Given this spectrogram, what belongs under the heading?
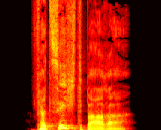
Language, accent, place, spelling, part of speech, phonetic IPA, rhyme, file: German, Germany, Berlin, verzichtbarer, adjective, [fɛɐ̯ˈt͡sɪçtbaːʁɐ], -ɪçtbaːʁɐ, De-verzichtbarer.ogg
- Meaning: 1. comparative degree of verzichtbar 2. inflection of verzichtbar: strong/mixed nominative masculine singular 3. inflection of verzichtbar: strong genitive/dative feminine singular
